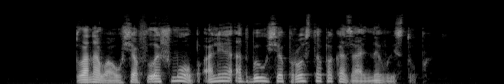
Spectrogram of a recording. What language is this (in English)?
Belarusian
